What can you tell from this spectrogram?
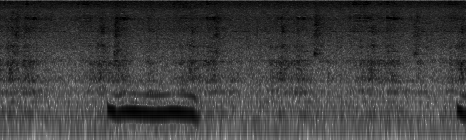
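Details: Butterfly, a sleeping domestic cat, snores indoors: one steady, low whistling breath about a second long, with the start of the next breath cut off at the end, over a quiet room hiss.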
